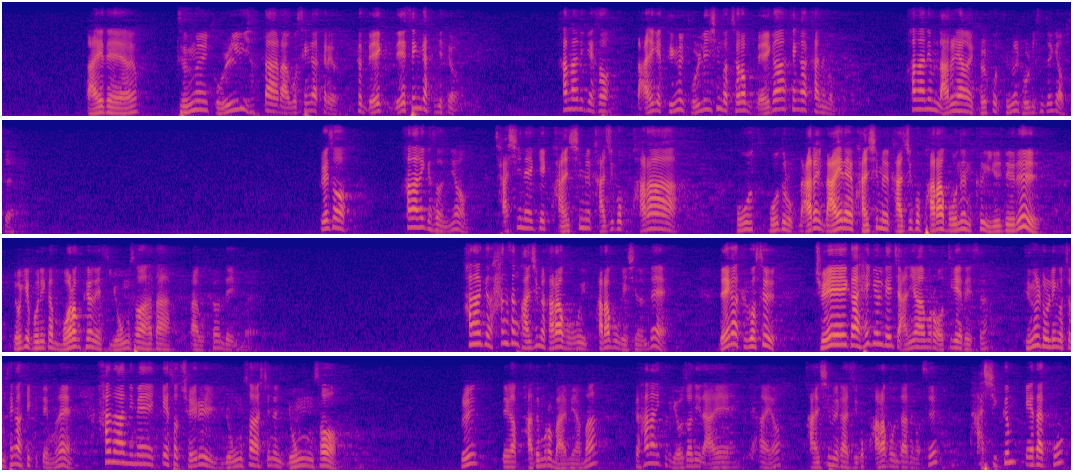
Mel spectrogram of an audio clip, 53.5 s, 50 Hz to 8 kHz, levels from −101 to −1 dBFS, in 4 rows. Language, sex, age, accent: Korean, male, 30-49, native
